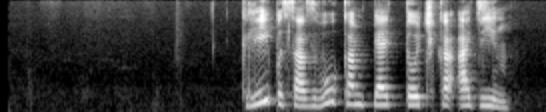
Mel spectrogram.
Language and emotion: Russian, positive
